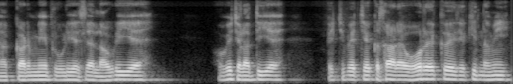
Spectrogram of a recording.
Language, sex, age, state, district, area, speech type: Dogri, male, 30-45, Jammu and Kashmir, Udhampur, rural, spontaneous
